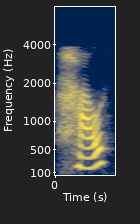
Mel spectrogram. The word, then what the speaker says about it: house: Donc là, pour la maison, hein, on prononce house, c'est un son AO, ce n'est pas un O.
